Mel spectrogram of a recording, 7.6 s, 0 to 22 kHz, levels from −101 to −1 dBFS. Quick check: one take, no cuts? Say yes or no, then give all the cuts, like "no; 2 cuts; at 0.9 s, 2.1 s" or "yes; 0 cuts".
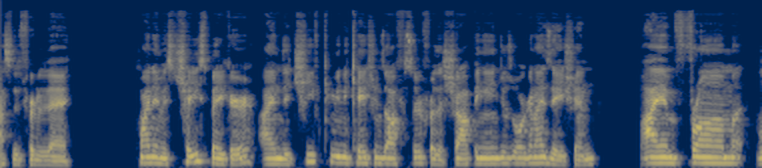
yes; 0 cuts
